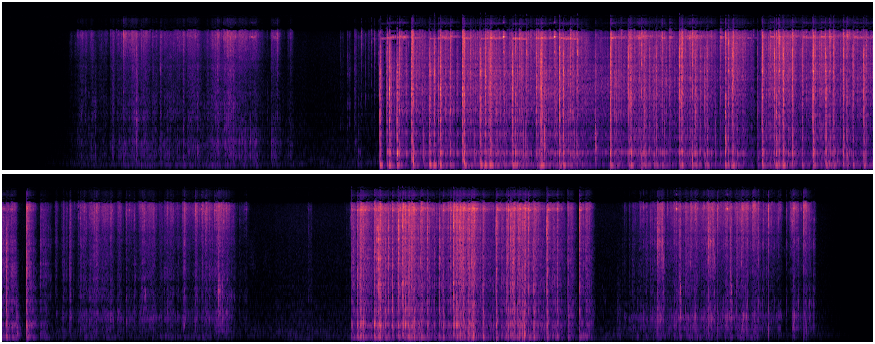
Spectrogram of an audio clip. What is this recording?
Scooping up a handful of change and dropping it on a wooden table top.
